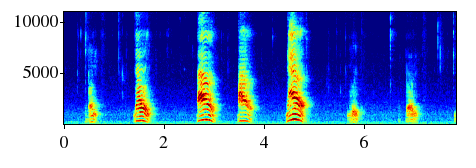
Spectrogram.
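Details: Box-abandoned rescued kitten eating weaning food for its first time and making odd noises as if finding it delicious; seven rising-falling meows roughly every second, some loud, a few softer and shorter, in a quiet room.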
